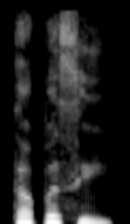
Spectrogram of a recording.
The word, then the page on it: ತಪಸಿ: Kannada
